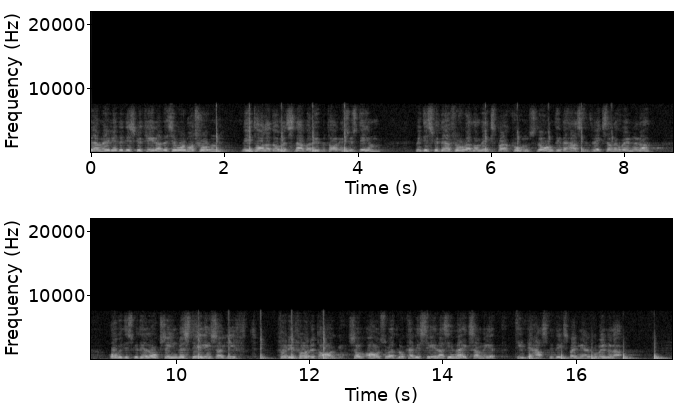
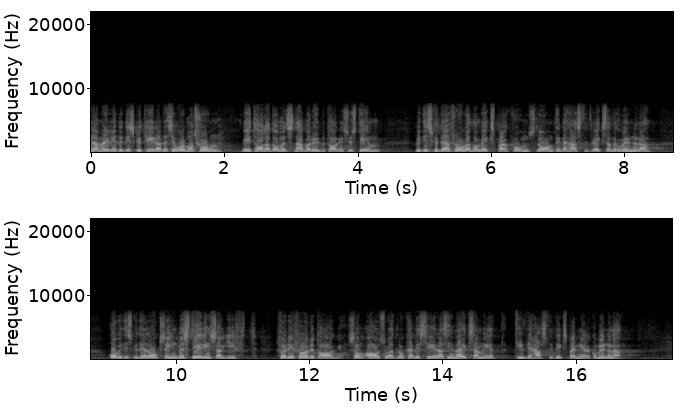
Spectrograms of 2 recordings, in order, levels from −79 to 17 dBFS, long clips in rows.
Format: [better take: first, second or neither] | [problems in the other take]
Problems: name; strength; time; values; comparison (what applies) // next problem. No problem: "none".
second | background sound (Tap); 9 dB below the speech // room echo; dies away in 0.1 s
